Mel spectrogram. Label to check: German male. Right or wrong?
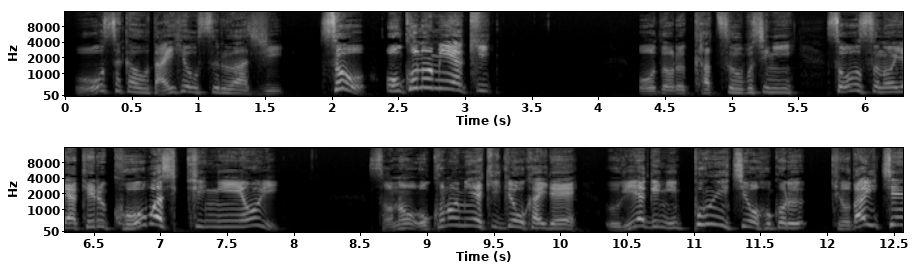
Wrong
